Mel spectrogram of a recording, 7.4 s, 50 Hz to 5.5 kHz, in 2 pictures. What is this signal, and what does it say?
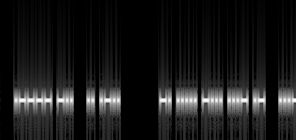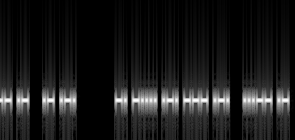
Morse code, heard as a keyed tone, about 46 wpm, 670 Hz. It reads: 1D IL N5BVA 3A AR N6ROR 3A
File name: LARK-FD-2022-Log-in-CW-45wpm-670-Hz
